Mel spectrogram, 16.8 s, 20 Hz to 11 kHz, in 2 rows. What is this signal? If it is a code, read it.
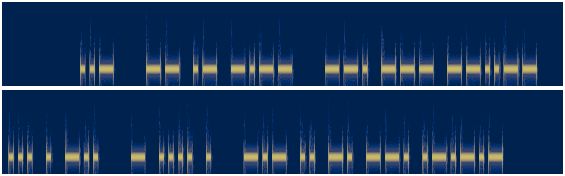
Morse code, heard as a keyed tone, about 17 wpm, 700 Hz. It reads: U MAY GO, SED THE KING.
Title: Sentences from Top 400 Words and Abbreviations 17wpm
